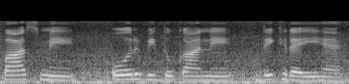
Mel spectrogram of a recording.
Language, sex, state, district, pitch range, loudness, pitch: Hindi, female, Haryana, Jhajjar, 95-100 Hz, -14 LUFS, 95 Hz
